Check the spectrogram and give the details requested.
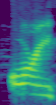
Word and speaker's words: Horry: you're saying incorrectly is Horry County. Horry County. Yeah. Well, that's been my constant kryptonite, saying names correctly. It's Horry County. The H is silent, and her name is Mica Francis.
